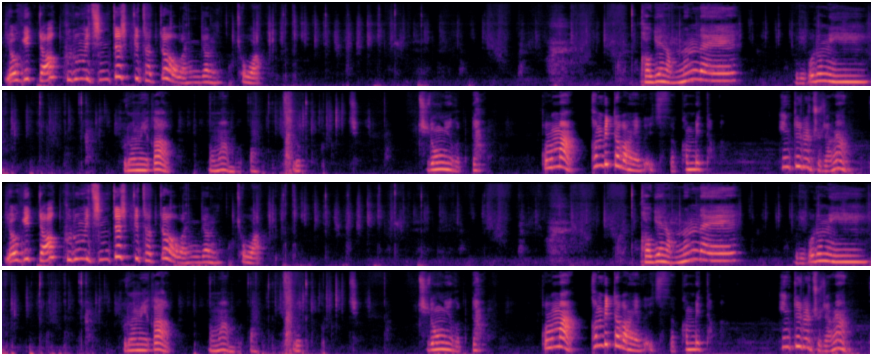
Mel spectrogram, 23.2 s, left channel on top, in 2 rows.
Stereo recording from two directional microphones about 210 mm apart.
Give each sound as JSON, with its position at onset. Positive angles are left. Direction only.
{"t": 0.0, "sound": "a sound", "side_deg": -15}
{"t": 0.4, "sound": "a child's voice", "side_deg": -30}
{"t": 0.8, "sound": "a child's voice", "side_deg": -15}
{"t": 3.1, "sound": "a sound", "side_deg": 0}
{"t": 7.3, "sound": "a sound", "side_deg": 0}
{"t": 7.9, "sound": "a child's voice", "side_deg": 0}
{"t": 13.1, "sound": "a child's voice", "side_deg": 10}
{"t": 14.8, "sound": "dog", "side_deg": 0}
{"t": 17.1, "sound": "a child's voice", "side_deg": 0}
